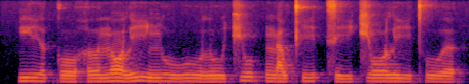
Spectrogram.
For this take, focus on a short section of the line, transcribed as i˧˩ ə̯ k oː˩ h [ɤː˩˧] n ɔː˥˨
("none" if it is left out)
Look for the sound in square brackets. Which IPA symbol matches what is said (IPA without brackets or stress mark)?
ɤː˧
